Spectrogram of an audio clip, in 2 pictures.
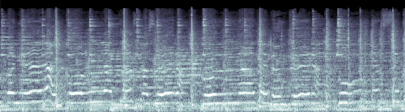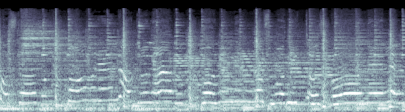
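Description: Live band playing Argentine folk dance music, with a drum kit keeping a steady beat under guitar, bass and a wavering melody line.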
